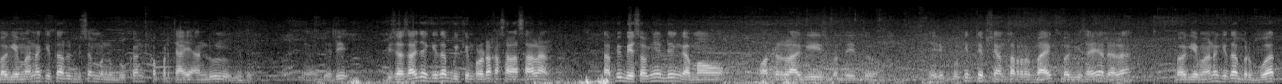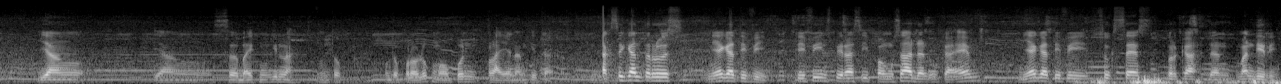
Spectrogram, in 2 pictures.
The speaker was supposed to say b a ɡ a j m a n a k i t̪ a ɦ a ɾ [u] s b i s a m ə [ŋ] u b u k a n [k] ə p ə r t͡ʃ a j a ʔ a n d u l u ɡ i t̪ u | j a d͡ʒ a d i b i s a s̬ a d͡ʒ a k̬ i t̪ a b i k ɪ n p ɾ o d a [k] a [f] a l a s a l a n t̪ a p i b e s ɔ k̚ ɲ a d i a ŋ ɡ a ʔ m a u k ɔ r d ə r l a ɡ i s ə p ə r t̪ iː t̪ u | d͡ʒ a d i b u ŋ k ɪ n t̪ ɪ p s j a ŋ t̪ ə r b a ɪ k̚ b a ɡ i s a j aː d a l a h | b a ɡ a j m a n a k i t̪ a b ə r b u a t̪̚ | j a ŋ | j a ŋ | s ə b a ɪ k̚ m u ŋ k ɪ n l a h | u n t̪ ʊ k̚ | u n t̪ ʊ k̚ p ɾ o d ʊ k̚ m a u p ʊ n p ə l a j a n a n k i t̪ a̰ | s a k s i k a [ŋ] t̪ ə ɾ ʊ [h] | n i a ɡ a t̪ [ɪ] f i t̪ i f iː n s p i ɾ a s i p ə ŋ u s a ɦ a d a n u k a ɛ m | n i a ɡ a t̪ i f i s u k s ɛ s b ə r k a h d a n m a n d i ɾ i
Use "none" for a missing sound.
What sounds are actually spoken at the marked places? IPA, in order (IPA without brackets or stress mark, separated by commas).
ʊ, n, k, k, s, n, s, i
